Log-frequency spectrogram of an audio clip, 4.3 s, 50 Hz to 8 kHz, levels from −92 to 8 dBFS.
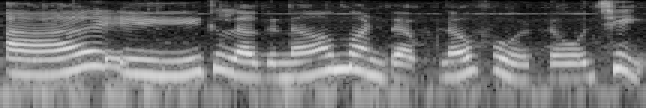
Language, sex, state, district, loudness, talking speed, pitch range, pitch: Gujarati, female, Gujarat, Gandhinagar, -13 LUFS, 95 wpm, 215-275 Hz, 240 Hz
